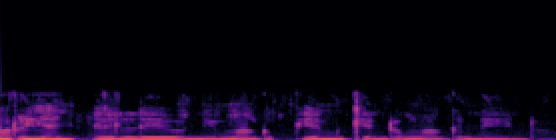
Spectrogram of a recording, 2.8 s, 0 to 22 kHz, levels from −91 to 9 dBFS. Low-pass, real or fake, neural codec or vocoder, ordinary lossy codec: none; real; none; none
